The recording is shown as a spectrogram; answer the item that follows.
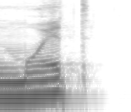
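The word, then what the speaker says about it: Moët: Also du sagst dann Moete et Chandon so ist der, die richtige Aussprache, wenn du das, den ganzen Begriff, und wenn du den Rest dann weglässt, würdest du es trotzdem so aussprechen, als ob der Rest dann noch käme, ja, und deswegen würde ich immer Moet sagen.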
